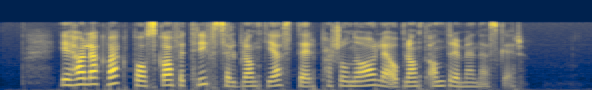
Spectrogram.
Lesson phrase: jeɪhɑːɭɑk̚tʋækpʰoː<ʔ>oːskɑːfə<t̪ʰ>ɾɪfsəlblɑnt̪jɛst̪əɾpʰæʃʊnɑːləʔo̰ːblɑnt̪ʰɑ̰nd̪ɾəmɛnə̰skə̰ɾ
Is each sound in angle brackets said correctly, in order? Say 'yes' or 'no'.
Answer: no, yes

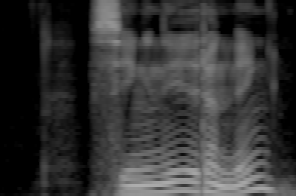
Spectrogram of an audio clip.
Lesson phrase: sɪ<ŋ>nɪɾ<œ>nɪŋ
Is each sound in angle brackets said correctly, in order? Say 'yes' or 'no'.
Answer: yes, yes

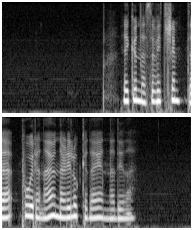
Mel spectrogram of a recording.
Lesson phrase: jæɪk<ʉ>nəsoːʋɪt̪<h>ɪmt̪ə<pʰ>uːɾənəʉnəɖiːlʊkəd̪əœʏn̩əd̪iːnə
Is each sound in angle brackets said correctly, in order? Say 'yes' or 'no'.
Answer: yes, no, yes

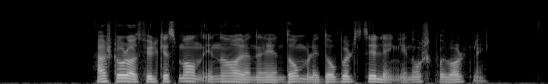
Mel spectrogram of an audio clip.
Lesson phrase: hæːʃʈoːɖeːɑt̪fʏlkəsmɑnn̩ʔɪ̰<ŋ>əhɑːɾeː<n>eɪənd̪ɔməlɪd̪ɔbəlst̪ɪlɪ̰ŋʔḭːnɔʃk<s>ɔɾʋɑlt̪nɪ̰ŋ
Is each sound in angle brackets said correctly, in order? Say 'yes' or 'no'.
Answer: no, yes, no

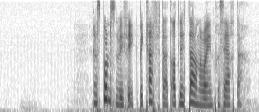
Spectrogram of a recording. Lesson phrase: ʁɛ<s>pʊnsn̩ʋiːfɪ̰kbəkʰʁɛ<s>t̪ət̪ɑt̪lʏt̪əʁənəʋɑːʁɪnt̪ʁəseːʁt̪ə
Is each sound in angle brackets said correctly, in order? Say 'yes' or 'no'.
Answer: yes, no

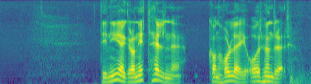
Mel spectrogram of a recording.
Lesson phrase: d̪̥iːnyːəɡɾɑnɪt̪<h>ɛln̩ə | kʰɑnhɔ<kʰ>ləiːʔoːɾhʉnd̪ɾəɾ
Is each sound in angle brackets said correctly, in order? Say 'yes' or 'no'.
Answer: yes, no

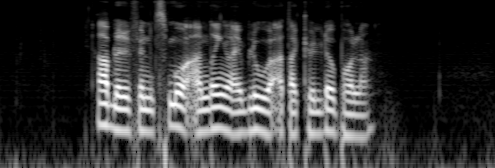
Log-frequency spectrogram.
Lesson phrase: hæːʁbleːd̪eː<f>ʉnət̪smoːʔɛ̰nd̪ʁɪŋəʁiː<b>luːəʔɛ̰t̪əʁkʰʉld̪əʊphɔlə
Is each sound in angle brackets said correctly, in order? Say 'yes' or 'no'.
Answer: yes, yes

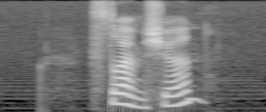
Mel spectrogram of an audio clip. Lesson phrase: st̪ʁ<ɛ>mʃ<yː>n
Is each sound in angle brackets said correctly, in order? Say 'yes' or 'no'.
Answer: no, no

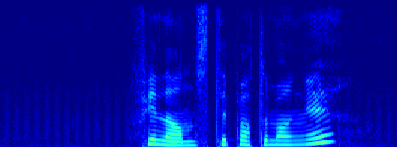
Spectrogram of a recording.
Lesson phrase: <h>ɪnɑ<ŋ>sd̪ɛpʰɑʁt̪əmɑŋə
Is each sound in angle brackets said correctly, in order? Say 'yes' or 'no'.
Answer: no, no

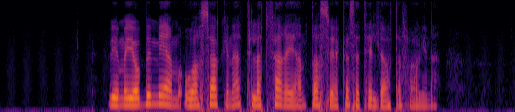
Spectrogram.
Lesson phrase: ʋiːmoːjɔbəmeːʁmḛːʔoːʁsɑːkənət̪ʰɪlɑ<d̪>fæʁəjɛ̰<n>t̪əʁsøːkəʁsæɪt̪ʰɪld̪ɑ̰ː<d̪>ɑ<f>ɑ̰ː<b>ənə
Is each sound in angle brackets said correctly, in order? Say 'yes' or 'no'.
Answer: no, yes, no, yes, no

